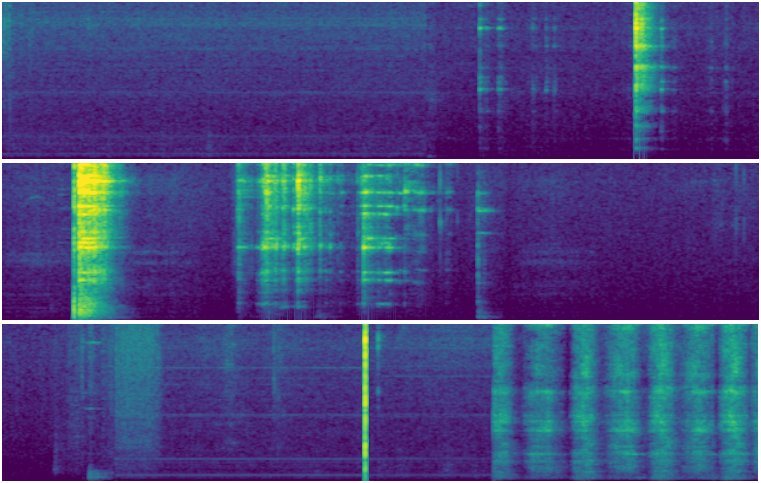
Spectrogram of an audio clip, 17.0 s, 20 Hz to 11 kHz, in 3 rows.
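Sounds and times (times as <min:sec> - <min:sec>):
hard objects clinking: 0:07.5 - 0:08.8.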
